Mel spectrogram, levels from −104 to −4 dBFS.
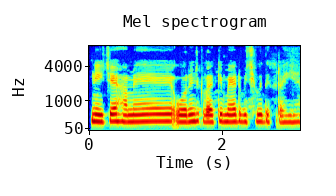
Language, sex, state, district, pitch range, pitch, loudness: Hindi, female, Bihar, Gaya, 205-220 Hz, 210 Hz, -14 LUFS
